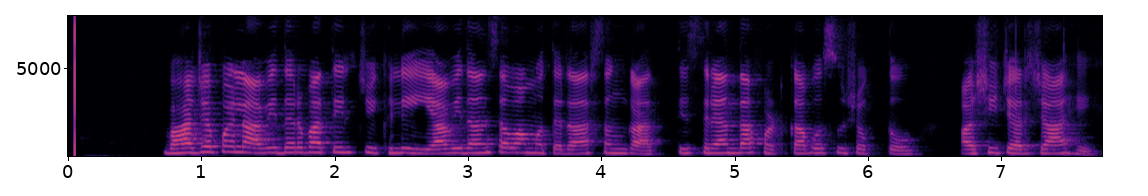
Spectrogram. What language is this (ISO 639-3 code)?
mar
